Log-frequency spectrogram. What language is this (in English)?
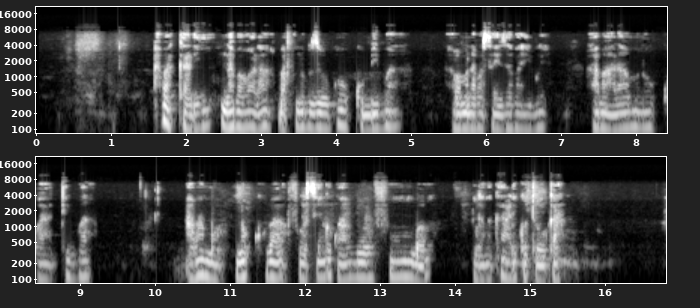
Kenyi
